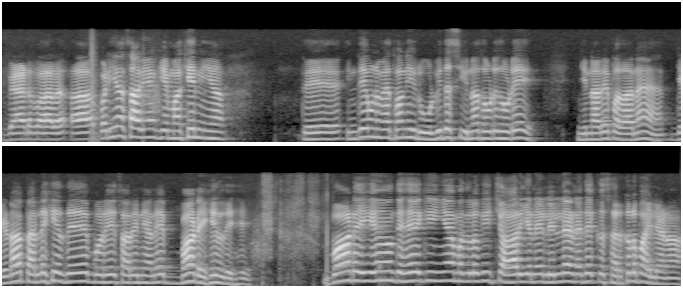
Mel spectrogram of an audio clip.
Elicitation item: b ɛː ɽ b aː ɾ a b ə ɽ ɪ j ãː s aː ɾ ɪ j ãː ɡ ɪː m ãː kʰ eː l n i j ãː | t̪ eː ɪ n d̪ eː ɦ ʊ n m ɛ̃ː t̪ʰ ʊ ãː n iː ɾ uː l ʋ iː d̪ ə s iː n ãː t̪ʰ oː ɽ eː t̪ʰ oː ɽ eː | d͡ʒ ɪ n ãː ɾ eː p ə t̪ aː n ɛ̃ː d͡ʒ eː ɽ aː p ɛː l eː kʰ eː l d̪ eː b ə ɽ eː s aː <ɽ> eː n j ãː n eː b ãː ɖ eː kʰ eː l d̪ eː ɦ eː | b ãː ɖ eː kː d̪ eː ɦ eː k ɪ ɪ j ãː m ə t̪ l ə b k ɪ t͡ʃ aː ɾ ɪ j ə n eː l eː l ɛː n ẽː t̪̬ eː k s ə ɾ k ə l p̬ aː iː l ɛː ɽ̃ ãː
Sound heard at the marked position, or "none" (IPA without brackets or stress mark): ɾ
